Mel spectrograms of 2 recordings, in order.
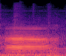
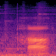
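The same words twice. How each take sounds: First: It is said with the third tone. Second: The pitch rises through the syllable. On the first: "Then you have the third tone again" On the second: "a rising sound for the second tone"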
